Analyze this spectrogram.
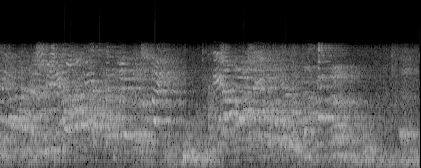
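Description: Many children chatter and shout at once in an echoing hall.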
